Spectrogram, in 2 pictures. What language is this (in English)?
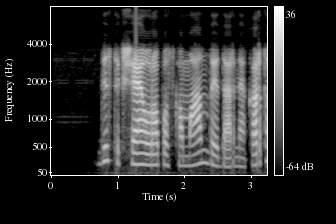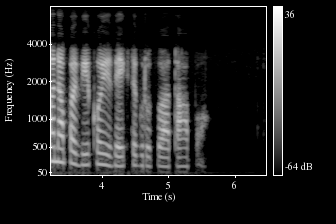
Lithuanian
